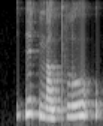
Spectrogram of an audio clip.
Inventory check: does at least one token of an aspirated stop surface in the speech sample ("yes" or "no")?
yes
